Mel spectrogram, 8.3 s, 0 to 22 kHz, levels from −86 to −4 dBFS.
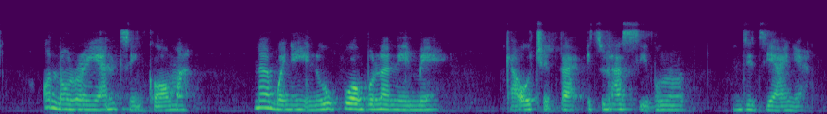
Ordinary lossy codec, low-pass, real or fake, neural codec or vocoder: Opus, 32 kbps; 7.2 kHz; fake; codec, 16 kHz, 4.8 kbps, FACodec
